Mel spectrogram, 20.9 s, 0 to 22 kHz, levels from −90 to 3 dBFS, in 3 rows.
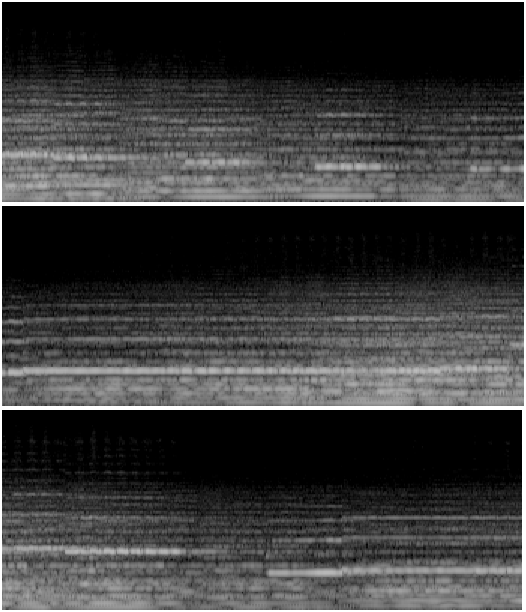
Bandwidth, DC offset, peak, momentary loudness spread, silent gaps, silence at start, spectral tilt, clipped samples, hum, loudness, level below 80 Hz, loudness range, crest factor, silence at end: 7.6 kHz; under 0.1%; -16 dBFS; 12 LU; none; 0 s; -8.5 dB/octave; under 0.1%; none; -30 LUFS; -46 dBFS; 6 LU; 14 dB; 0 s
